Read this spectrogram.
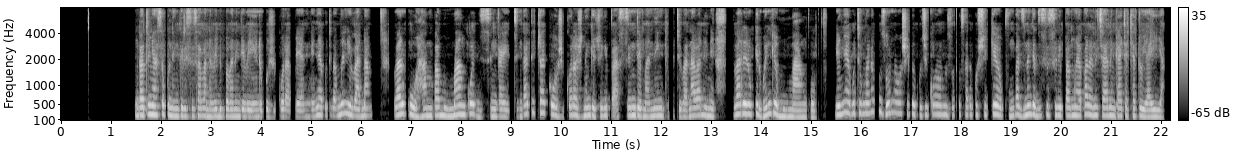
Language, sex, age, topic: Ndau, female, 36-49, health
